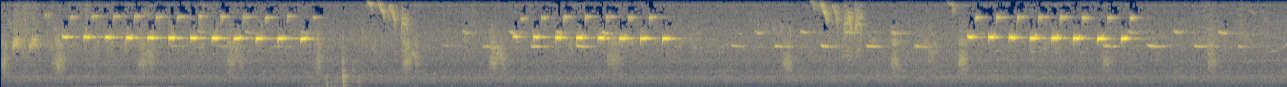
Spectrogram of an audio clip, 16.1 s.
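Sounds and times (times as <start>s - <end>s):
native hedgerow bird chirping: 0.0s - 16.0s.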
